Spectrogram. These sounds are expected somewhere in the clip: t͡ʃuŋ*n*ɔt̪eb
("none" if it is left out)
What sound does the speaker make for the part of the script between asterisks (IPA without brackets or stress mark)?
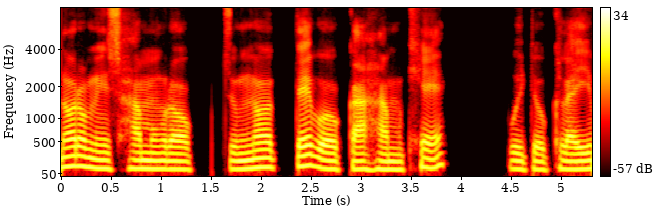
n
